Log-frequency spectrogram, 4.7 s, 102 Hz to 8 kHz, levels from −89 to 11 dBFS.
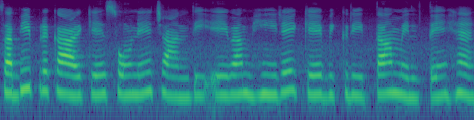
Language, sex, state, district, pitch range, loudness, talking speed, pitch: Hindi, female, Chhattisgarh, Raipur, 255-275 Hz, -21 LUFS, 140 wpm, 260 Hz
